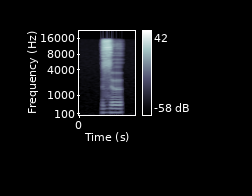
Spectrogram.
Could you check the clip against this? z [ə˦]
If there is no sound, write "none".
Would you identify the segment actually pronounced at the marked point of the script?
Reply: ə˦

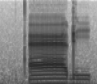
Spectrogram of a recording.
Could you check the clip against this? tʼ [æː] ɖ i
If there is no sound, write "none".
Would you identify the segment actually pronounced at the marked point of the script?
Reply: æː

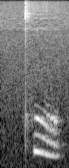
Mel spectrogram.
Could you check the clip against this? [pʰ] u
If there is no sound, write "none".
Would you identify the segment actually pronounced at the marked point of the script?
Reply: pʰ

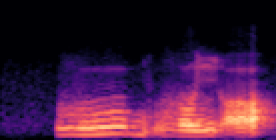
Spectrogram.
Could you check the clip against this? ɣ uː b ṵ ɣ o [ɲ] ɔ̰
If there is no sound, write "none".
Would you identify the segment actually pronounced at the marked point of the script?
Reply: ɲ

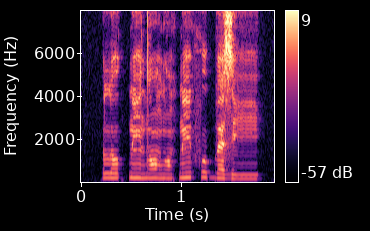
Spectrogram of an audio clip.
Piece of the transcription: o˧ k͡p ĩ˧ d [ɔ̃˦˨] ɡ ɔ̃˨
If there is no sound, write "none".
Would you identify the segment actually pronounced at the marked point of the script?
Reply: ɔ̃˧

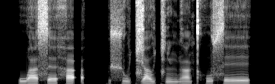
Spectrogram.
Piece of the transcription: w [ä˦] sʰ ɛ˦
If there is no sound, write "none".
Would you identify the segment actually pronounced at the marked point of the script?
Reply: ä˦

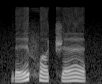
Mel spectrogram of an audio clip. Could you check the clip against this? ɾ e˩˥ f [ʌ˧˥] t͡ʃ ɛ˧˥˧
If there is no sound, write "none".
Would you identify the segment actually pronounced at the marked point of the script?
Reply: ʌ˧˥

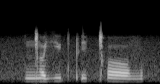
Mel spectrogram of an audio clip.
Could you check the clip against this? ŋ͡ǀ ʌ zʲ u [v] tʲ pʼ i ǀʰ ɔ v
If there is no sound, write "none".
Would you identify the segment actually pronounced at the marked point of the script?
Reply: none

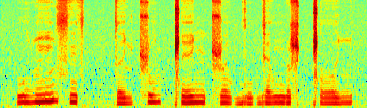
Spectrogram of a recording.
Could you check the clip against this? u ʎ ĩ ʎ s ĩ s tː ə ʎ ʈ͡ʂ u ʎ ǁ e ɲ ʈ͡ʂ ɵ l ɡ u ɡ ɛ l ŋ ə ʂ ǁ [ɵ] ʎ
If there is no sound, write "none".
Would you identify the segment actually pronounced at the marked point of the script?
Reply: ɤ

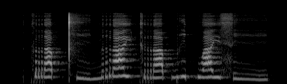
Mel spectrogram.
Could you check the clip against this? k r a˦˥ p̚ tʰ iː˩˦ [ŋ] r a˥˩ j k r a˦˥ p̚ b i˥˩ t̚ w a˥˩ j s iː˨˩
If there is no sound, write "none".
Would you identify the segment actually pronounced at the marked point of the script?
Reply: ŋ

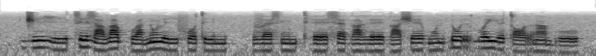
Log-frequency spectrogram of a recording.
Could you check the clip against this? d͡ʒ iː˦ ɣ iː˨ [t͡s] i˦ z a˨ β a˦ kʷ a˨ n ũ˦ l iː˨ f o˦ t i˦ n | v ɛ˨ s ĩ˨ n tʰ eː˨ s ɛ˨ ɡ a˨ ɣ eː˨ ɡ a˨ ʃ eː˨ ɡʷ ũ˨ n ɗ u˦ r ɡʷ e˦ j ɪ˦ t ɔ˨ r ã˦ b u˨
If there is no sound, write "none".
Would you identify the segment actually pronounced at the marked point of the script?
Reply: t͡s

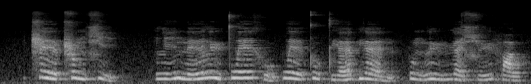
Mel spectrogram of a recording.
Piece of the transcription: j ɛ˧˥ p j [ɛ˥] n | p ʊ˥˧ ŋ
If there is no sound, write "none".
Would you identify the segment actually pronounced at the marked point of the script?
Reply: ɛ˥˩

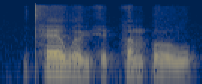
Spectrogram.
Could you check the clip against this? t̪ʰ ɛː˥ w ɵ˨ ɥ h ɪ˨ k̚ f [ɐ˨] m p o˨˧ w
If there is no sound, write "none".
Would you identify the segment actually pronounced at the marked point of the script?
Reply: ɐ˥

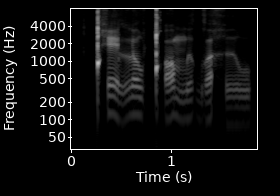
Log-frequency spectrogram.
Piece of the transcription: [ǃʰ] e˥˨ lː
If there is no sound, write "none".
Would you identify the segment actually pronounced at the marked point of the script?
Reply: ǃʰ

